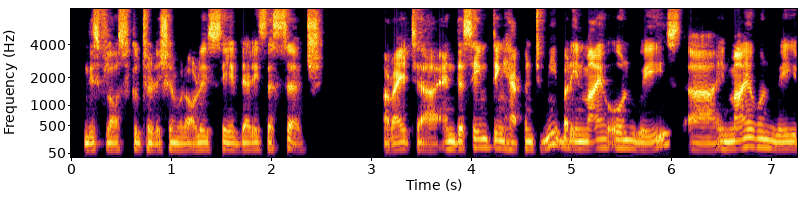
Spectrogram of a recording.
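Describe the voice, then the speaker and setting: Middle aged guy from singapore, husky voice, dry sound, halting guest on a call. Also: on the low side, dry recording. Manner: thoughtful, halting with many restarts. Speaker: guest, Advaita Vedanta teacher. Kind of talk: casual interview talk. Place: indoor room on video call.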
